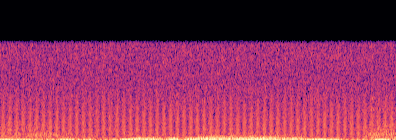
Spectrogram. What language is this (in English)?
Swedish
